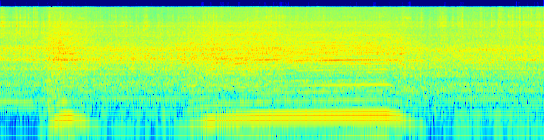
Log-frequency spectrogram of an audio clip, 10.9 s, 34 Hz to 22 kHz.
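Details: Honda B18B1 engine in an Acura Integra, recorded before a valve adjustment: petrol engine idling, blipped once, then held at higher revs with a light top-end ticking, clicking suspected to be valve tappet clearance needing adjustment.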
